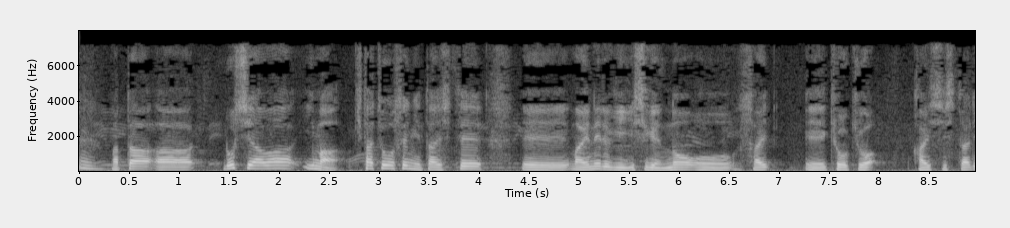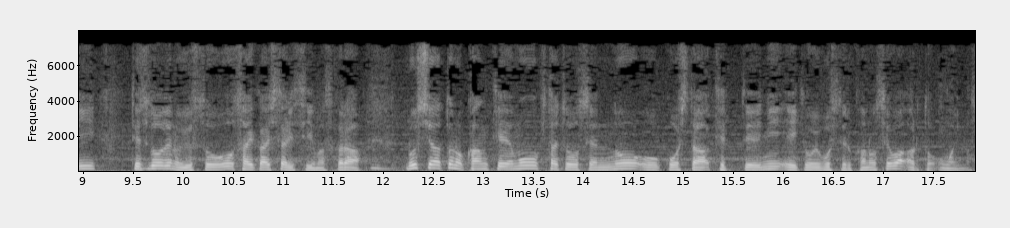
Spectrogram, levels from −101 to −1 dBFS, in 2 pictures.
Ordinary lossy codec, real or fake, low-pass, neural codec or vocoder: MP3, 32 kbps; real; 7.2 kHz; none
